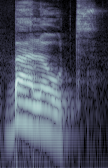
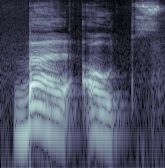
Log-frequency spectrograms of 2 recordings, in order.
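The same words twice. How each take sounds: First: Said in the usual way. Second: Whispered gloss. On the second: Shown as a demonstration. Teacher whispers "Bawl out" to the class, hushed and unvoiced. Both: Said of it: "what is to scream in Jamaican".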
